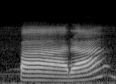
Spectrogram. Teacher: O A aqui sendo a sílaba mais forte, acompanhado de uma semivogal U e outra semivogal I. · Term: tritongo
